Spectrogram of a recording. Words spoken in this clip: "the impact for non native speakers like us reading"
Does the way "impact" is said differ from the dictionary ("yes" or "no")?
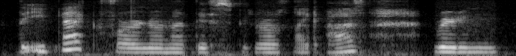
yes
